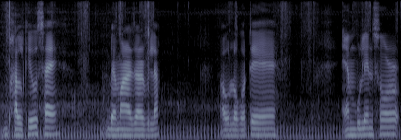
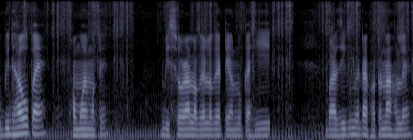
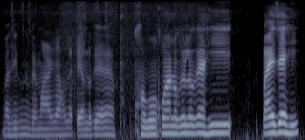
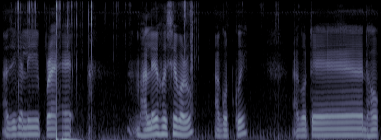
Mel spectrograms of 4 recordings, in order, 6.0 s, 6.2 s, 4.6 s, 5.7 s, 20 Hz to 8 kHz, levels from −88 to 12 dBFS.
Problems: background sounds at intervals, background conversations at intervals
